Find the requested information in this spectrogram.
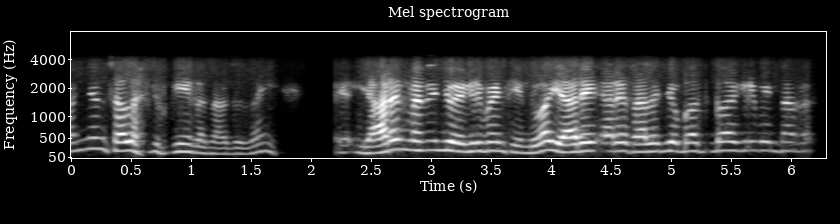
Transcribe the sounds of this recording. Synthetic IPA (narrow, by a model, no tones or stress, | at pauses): pɐ̃ɲd͡ʑənɪ̆saːlənɪd͡ʑoːkĩkɐ̃ɦə̃nd̪aːs̬esaːĩ | jaːɾənɪ̆mɛːnənɪ̆d͡ʑoːɐɡɾiːmẽɳʈ̚t̪ʰĩːn̆d̪oaːjaːɾeaːɾesaːlənɪ̆d͡ʑoːɓad̪ɓaɡɾiːmẽɳʈ̚t̪aː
